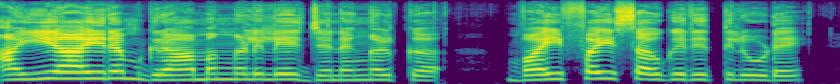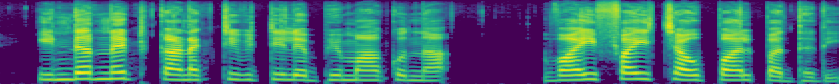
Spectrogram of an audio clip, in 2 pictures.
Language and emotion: Malayalam, neutral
